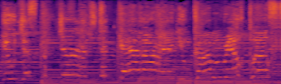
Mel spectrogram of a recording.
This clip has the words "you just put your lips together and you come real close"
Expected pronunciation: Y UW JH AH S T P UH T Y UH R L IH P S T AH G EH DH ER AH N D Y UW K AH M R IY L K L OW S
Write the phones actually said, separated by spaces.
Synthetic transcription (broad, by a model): Y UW JH AH S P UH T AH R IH S T AH G EH DH ER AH N Y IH K AH M R IY L K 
